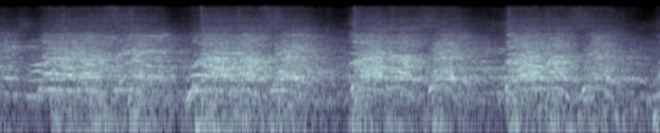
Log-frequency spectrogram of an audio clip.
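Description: protest crowd shouting

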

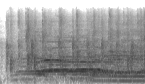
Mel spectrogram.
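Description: audience applause

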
